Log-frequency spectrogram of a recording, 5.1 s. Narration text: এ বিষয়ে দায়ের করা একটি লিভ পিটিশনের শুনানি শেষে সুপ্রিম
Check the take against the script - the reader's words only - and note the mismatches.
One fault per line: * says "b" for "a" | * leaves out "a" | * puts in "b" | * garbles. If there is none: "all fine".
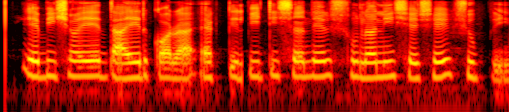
* leaves out "লিভ"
